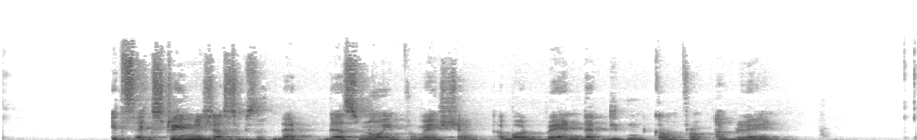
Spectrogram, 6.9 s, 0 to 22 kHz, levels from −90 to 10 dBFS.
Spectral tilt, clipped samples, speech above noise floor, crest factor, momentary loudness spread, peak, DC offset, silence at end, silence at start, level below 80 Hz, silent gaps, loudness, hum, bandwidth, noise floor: -5 dB/octave; under 0.1%; 55 dB; 18 dB; 10 LU; -8 dBFS; under 0.1%; 0.95 s; 0.85 s; -58 dBFS; none; -24 LUFS; none; 15.5 kHz; -79 dBFS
